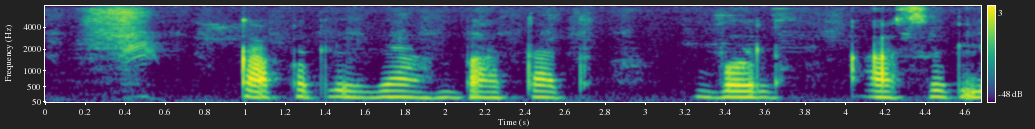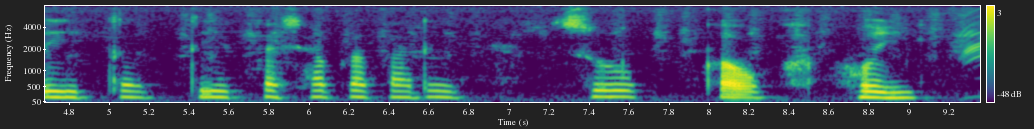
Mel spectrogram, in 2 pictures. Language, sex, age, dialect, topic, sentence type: Marathi, male, 31-35, Southern Konkan, agriculture, question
